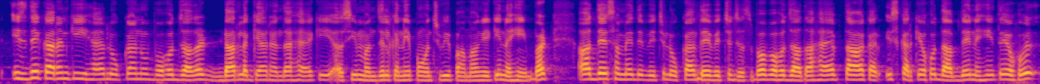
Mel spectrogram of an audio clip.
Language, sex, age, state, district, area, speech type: Punjabi, male, 18-30, Punjab, Patiala, urban, spontaneous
